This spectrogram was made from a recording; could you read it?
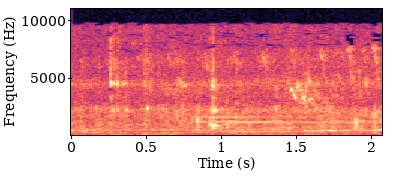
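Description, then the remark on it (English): Several robbers' horses clip-clop in a steady, busy rhythm as the robbers hurry out of a bank and mount them, the animals moving together with a constant outdoor murmur behind them. “The robbers hurried outside and got on their horses.”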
